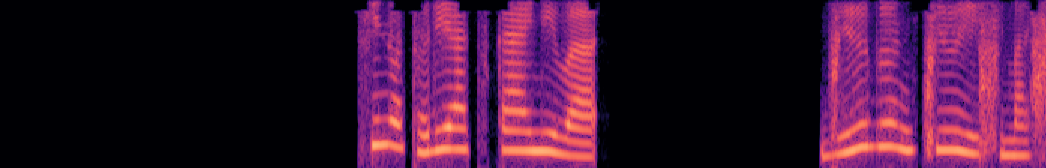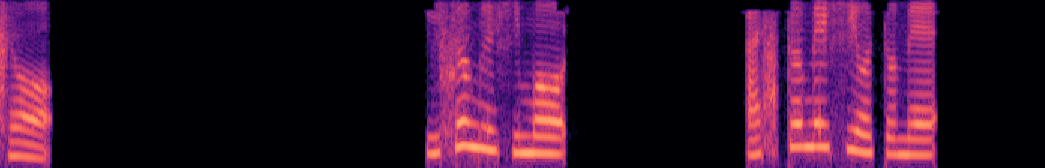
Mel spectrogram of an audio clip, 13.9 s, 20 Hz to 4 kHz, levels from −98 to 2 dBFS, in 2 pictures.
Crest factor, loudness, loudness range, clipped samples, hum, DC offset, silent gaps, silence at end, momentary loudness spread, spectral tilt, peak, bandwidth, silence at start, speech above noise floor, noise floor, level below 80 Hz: 18 dB; -23 LUFS; 5 LU; under 0.1%; none; under 0.1%; 4.07-5.46 s, 7.32-9.79 s, 10.83-11.90 s; 0.75 s; 10 LU; -9.5 dB/octave; -8 dBFS; 4 kHz; 2.4 s; over 68 dB; under -90 dBFS; -66 dBFS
